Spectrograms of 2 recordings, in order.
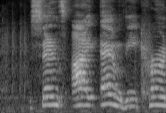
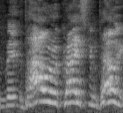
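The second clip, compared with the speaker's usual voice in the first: mock exorcist; 5 semitones higher, 7 dB louder than usual. Mock exorcism after demonic voice.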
